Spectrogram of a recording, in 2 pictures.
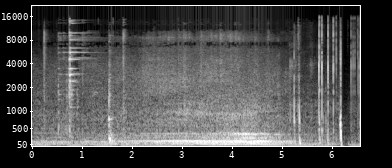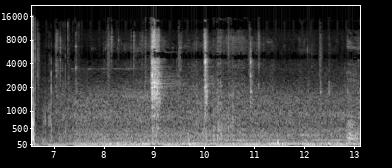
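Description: A motor vehicle's engine rumble swells over about five seconds and then cuts off suddenly, followed by a few sharp metallic clicks and a clank of tools.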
